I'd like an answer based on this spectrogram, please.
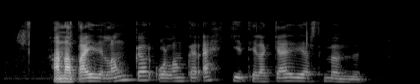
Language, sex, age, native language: Icelandic, male, 15, Icelandic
